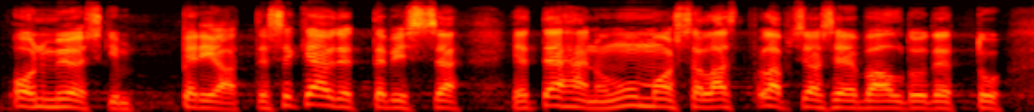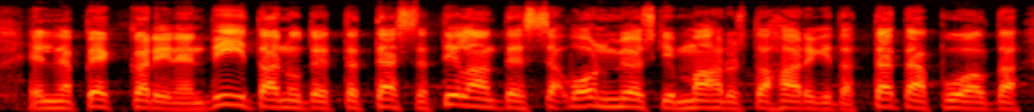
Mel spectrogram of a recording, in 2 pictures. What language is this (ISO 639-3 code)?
fin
